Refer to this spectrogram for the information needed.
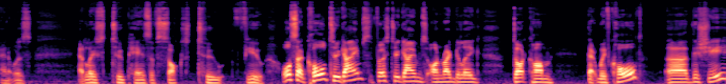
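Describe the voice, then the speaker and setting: Lively in intonation, a man with an Australian accent is heard on a very clean recording with a silent background. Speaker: rugby league journalist and podcast host. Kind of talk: casual monologue podcast. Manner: halting, many fillers.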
